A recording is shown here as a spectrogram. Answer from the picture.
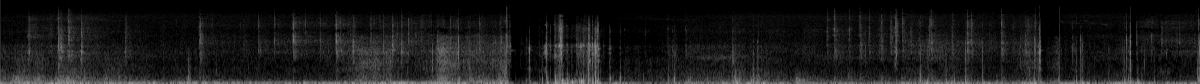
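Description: Wind buffeting a head-mounted action camera's microphone as the wearer moves about, mixed with many sharp knocks and rattles from footsteps and handled paintball gear. The sound briefly drops out about five seconds in.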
